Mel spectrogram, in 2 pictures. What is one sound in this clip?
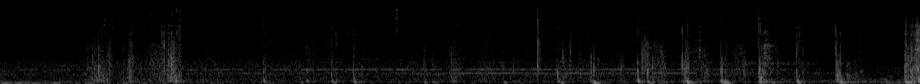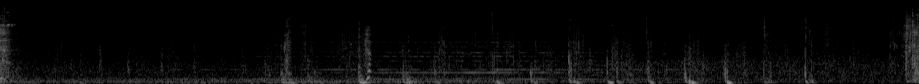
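Footsteps crunch over the ground at a steady walking pace.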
